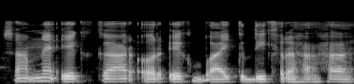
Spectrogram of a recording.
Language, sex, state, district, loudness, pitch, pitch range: Hindi, male, Jharkhand, Palamu, -17 LUFS, 125 Hz, 120-130 Hz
